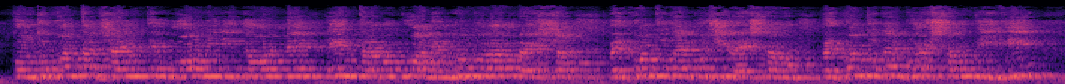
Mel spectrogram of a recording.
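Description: A woman's voice: very high-pitched, flat delivery, a little fast. An actress playing a restless peasant wife shut in an asylum, telling her story in an intimate, obsessive, repetitive way with an Abruzzo Italian accent, as a theatrical radio monologue. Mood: anxious, earnest. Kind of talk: theatrical radio drama monologue, reciting a letter. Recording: roomy, distant, noisy radio-theatre recording.

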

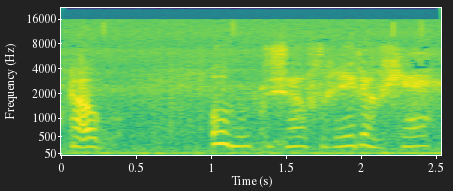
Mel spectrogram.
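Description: Actress as high-voiced nervous female accomplice, noisy recording. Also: steady tone, a little slow, natural voice. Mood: uneasy, intimate. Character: nervous, excited female accomplice on a night job. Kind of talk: naturalistic radio drama acting. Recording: noisy radio drama recording.

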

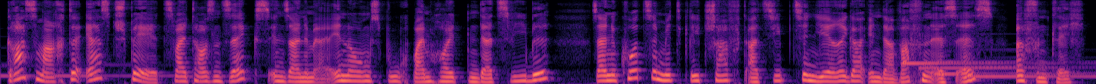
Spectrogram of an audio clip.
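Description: Casting: female radio documentary narrator, low register, measured delivery over clear background music. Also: lively intonation.

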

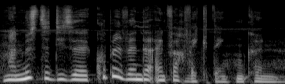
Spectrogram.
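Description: A woman's voice: medium pitch, very animated, moderate pace, warm tone, husky. A woman playing a curious park visitor in a naturalistic radio play, inquisitive and conversational.

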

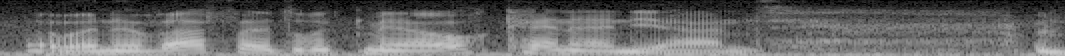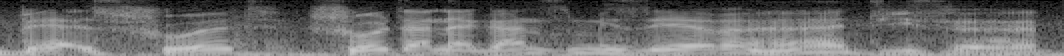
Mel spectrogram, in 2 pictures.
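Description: An actor playing a bitter, foul-mouthed jobless labourer in a radio drama, grumbling cynically and coarsely. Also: male voice, a little high, expressive, normal speed, vocal fry, a little mellow, a little hiss or hum. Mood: disgusted, bitter. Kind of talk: naturalistic radio drama dialogue.

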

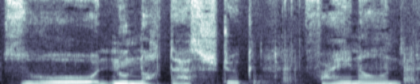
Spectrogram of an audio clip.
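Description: A woman's voice: mid-range voice, completely flat delivery, slow, mellow, natural voice. A female performer playing a plucky, cheeky thirteen-year-old girl detective in a youth radio play. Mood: coaxing. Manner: spirited, cheeky. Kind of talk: 1980s German youth radio play acting. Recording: noisy old audio drama recording.

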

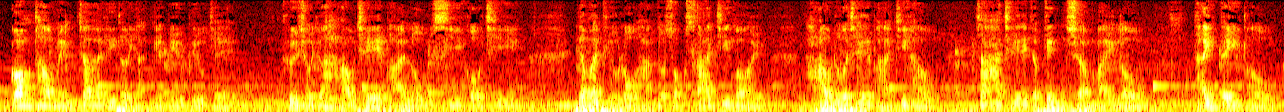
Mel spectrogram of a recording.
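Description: A man tells a radio drama story in colloquial Hong Kong Cantonese style. His voice is deep and sounds roomy and echoing, with loud music running behind it. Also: lively intonation, normal speed.

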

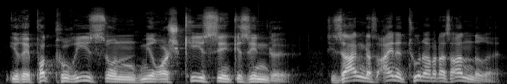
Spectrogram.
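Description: An actor playing an argumentative, exasperated old gentleman in a German radio drama. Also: medium pitch, sing-song, moderate pace. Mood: indignant. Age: older. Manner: exasperated, quibbling.

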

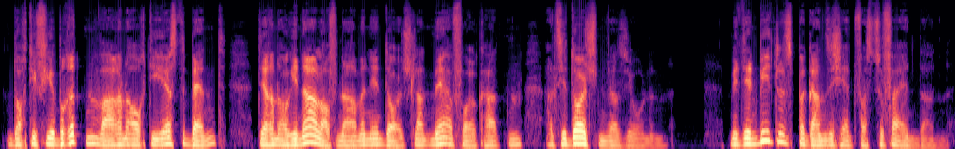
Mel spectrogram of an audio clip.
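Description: Mellow male narrator, close dry sound. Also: mid-range voice, brisk, dry recording. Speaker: presenter reading a radio essay. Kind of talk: scripted narration, lecture-like.

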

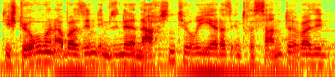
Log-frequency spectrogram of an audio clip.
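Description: Very gravelly man explaining, music behind. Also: mid-range voice, steady tone, darkish tone. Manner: halting, searching for words. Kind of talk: explanatory talk on theory.

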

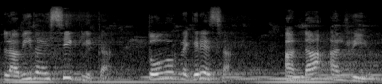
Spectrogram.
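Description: A woman's voice: a little high, expressive, moderate pace, close to an everyday voice. An actress playing a soothing, otherworldly female earth spirit in a radio drama. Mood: calm, prophetic. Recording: long reverb with music behind.

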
